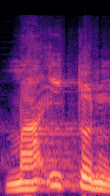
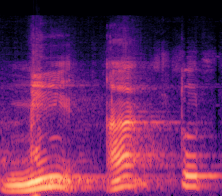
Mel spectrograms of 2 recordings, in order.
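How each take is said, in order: First: The first syllable has the vowel a. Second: The first syllable has the vowel i. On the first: It follows the written letters literally. The speaker calls it wrong. "kalau dibaca maitun" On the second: It follows the accepted reading. The speaker calls it right. "ternyata dibacanya mi'atun"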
